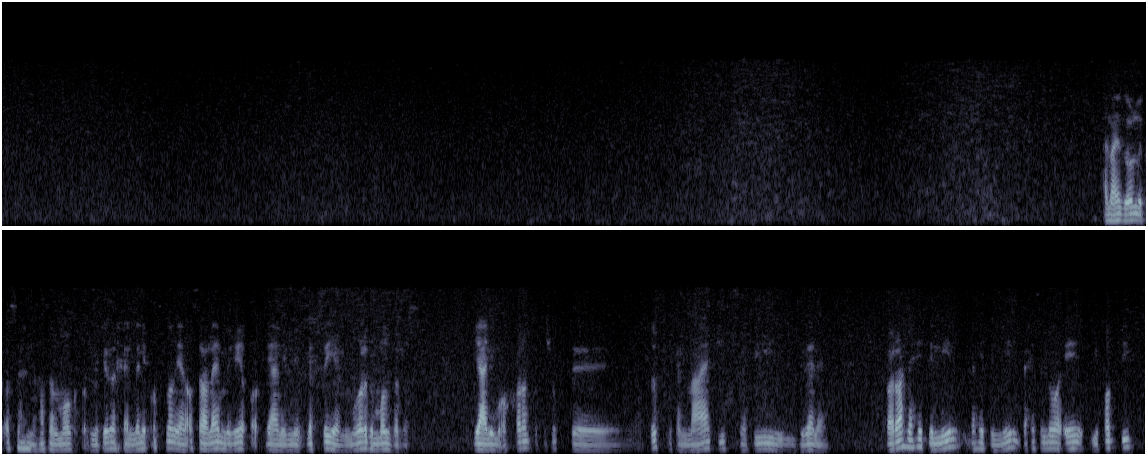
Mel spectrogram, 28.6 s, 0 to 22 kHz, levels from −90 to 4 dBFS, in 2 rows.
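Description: The background pumps down between phrases and swells back under them. These are noise suppressor artifacts: the suppressor cuts the steady room noise, sitting about 16 dB below the speech, by about 21 dB frame by frame.

From 13.65 to 16.77 s, 17.4 to 18.58 s, 19.17 to 19.37 s and 20.2 s to the end, soft consonants and word endings sound swallowed, dropping by up to about 22 dB. This is speech cut by the noise suppressor, which mistakes quiet speech for noise and turns it down.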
